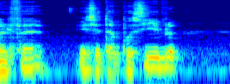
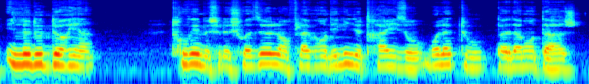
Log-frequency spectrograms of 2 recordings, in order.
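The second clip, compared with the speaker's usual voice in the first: loud, high, amused outburst; exclamation; 5 semitones higher, 7 dB louder than usual. A narrator's reading. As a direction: exclaim at full voice, mocking the boast. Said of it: "s'écria-t-il". (s'écrier fort, d'une voix haute et amusée)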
